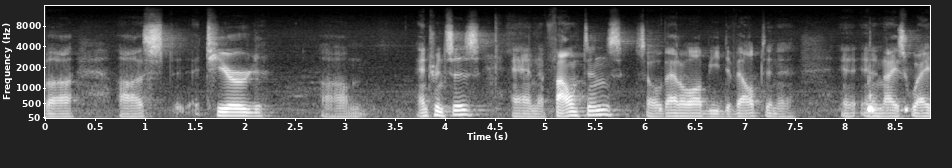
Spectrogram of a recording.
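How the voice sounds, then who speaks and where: A very low-voiced man gives a talk at a conference. He pauses often and restarts his sentences, filling gaps with "uh" as he walks through his slides. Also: vocal fry. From United States. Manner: halting, many fillers and restarts. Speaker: conference presenter. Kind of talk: live presentation talk. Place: conference room.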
